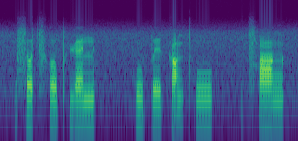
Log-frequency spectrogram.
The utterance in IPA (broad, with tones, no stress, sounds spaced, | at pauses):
s ɤ˥˩ t͡sʰ ɤ˥ pʰ ɥ ɛ˥ n | u˥˩ p e˧˥ ɪ̯ k ɑ̰˨˩ ŋ t̪ʰ u˥ | t͡sʰ ɑ˥ ŋ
